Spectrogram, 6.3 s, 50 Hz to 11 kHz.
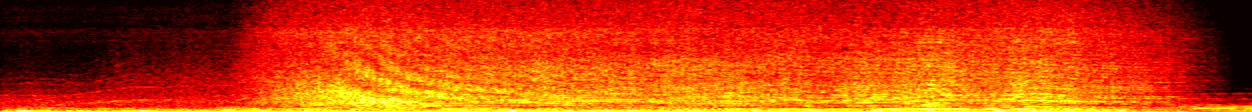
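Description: DJI Mavic 3 quadcopter's motors and propellers spinning up about a second in as it lifts off: a high whirring hiss with a whine that rises, then wavers in pitch, over a steady low rumble.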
